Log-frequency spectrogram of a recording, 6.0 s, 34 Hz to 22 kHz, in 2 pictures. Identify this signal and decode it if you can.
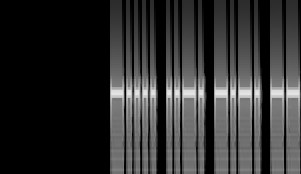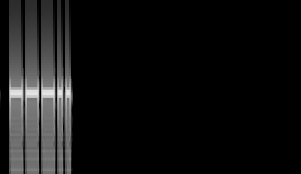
Morse code, heard as a keyed tone, about 30 wpm, 700 Hz. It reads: 6FCM8
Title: Code Groups - 5 Letter:Numbers - 30wpm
